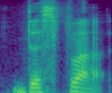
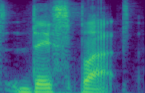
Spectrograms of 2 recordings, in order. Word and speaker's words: Desplat: his name is pronounced Desplat, not Desplat. Remember, the T is usually silent in French words when it's at the very end.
